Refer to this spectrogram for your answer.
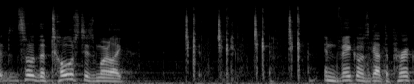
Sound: beatboxing

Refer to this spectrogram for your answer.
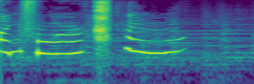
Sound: sobs

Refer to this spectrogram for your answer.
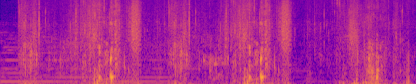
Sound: muddy water gurgling

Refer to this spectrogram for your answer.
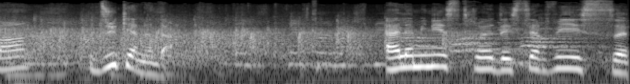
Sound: applause

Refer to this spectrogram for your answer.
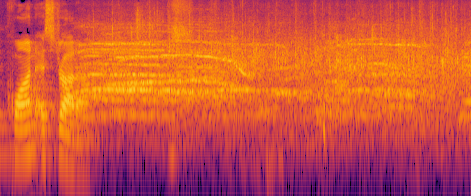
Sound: applause

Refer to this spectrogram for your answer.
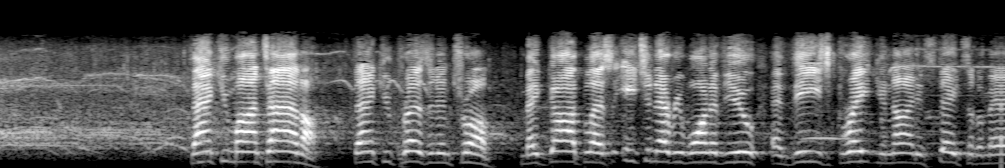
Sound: applae

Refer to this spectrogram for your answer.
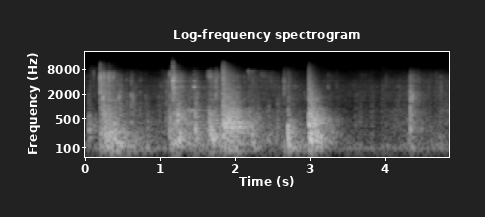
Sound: loud thud

